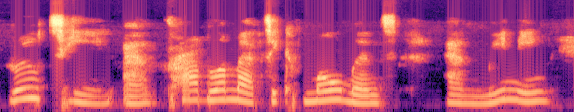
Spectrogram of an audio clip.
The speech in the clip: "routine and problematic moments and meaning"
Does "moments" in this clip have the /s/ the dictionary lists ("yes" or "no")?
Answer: yes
